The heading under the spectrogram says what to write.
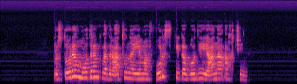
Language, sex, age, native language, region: Slovenian, female, 30-49, Slovenian, Central Slovenia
